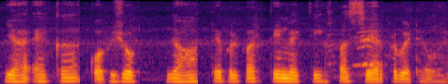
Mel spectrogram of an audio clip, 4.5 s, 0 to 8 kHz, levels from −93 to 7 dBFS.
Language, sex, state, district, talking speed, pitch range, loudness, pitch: Hindi, male, Karnataka, Raichur, 200 wpm, 110-115 Hz, -19 LUFS, 115 Hz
